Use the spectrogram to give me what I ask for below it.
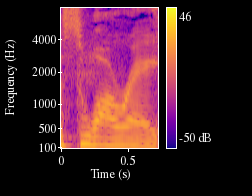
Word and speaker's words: soiree: What all is involved in the soiree other than those great drinks? – I mean, and the great food.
